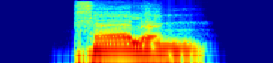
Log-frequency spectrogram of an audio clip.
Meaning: dative plural of Pfahl
- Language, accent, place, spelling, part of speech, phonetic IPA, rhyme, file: German, Germany, Berlin, Pfählen, noun, [ˈp͡fɛːlən], -ɛːlən, De-Pfählen.ogg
